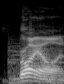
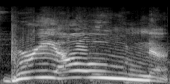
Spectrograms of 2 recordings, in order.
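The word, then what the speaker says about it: Brionne: Bryon. Wait, what? Bryon. Hey, dude! Silent Lucky Cocky himself pronounced it Brion!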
